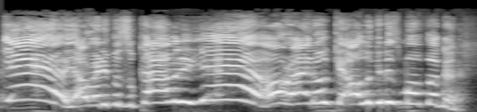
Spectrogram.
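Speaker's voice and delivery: high-pitched stage shout; crowd hyping. Retold or imitated. Opener greets his fans at the show, hyped-up shout. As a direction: imitate a comic pumping up the room.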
